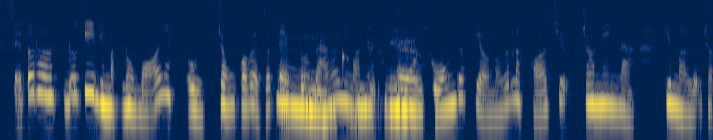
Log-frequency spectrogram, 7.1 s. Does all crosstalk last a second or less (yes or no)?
no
